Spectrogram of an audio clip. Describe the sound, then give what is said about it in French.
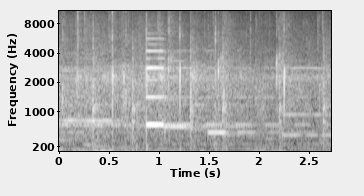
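A church audience claps lightly and scattered, with soft keyboard tones and a faint voice underneath. “Est-ce qu'on peut acclamer le Seigneur là-bas?”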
